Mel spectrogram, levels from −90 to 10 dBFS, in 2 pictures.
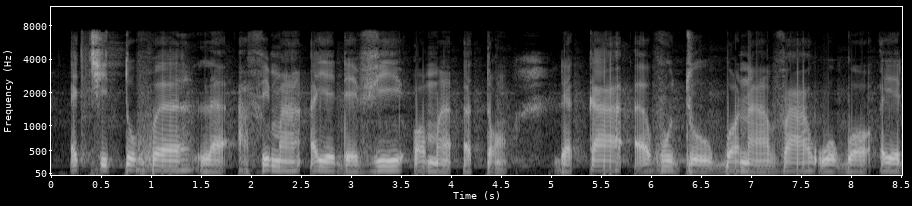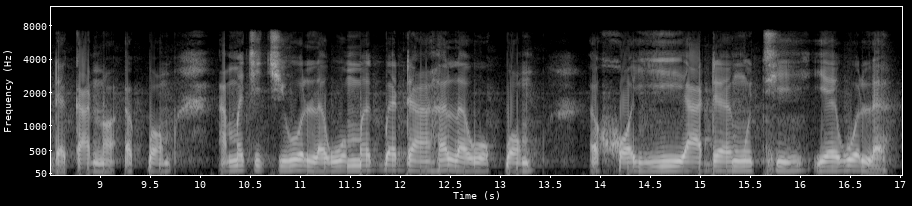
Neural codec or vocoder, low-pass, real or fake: none; 7.2 kHz; real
